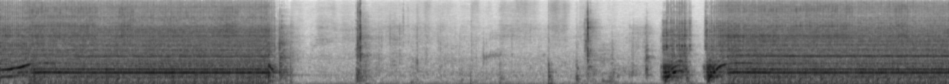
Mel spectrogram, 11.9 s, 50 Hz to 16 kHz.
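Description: Juki MF-7523 three-needle coverstitch sewing machine stitching at slow speed, its brushless motor whining up to a steady pitch. It runs for about three seconds and stops. After a few clicks it speeds up again about eight seconds in and runs steadily to the end.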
